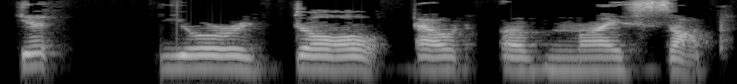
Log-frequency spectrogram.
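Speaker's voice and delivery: slow, deliberate warning. Acted. Jack warns the cat off his gravy, slow and firm. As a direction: space out each word as a firm threat.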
